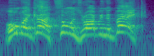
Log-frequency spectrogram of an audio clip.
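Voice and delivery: high, loud mock panic; hammed-up alarm. Bystander raising the alarm about a bank robbery, mock-panicked. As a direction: cry out like a melodramatic movie bystander.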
